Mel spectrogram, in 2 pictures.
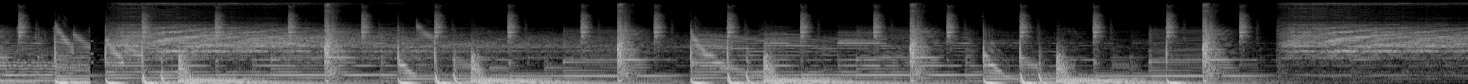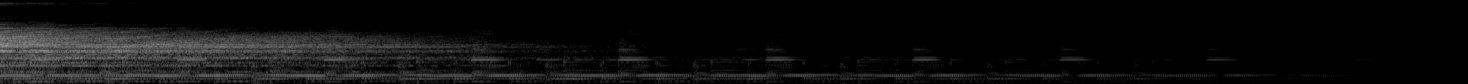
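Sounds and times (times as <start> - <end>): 
instrumental music: 0.0 - 21.2.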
